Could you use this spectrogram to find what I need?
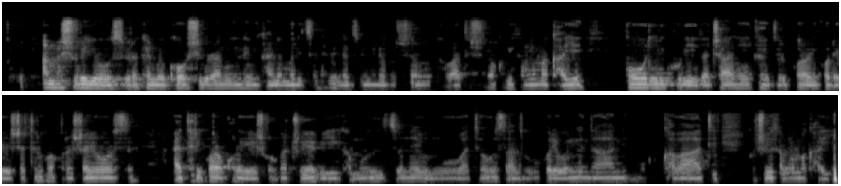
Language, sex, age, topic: Rundi, male, 36-49, education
